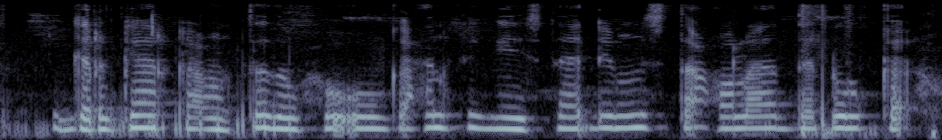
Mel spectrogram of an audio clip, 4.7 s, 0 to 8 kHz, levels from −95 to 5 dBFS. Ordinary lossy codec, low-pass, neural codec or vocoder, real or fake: none; 7.2 kHz; none; real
